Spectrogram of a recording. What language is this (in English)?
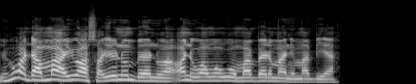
Akan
